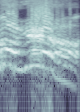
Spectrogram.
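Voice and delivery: very high, very loud cheering whoop. Voicing someone in a rat fight who cheers: cheering shout.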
